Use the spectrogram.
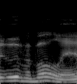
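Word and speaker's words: Uwe: Who knows who UVA is? I don't. Please inform me. Okay. Oh boy. Uvabol uh is his name is spelled u we b o l l but it's pronounced uva I think he is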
